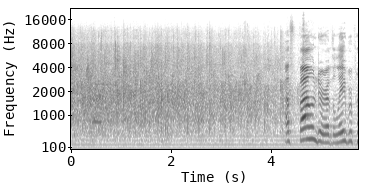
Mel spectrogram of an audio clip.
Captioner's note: applause; cheering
